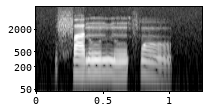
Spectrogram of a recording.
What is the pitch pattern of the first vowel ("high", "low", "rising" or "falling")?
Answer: high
